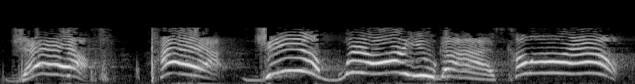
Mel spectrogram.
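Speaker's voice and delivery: very high, very slow, drawn-out sing-song yell. Retelling how a neighbor kid stood outside calling: imitating a kid yelling. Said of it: "he would stand out there yelling".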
